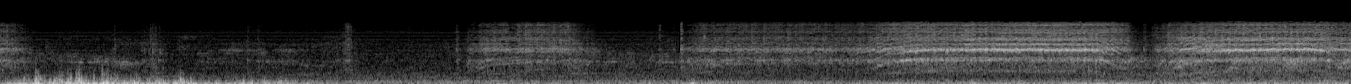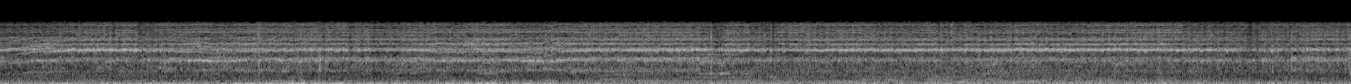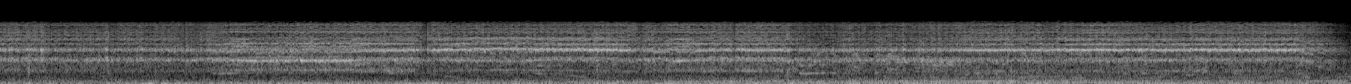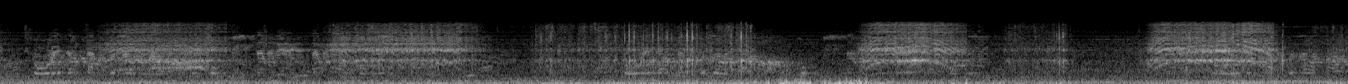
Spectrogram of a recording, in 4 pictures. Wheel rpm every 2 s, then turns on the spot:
10, 0, 40, 50, 130, 110, 140, 160, 170, 160, 170, 160, 170, 170, 160, 160, 160, 160, 160, 160, 40, 50, 60, 30, 40, 30, 80.
46-52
